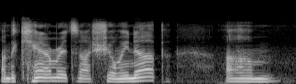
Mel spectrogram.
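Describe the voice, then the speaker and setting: A man talks at a moderate pace in a monotone, flat intonation, with a dry sound and no echo. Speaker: night-sky vlogger. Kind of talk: casual vlog chat. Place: open country. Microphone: phone near.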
